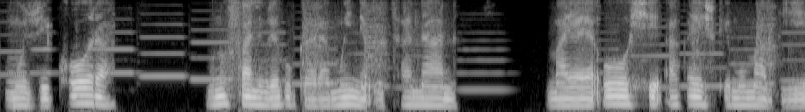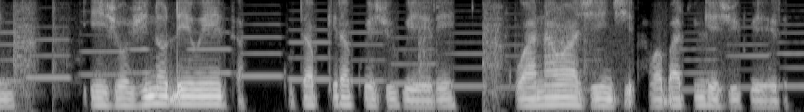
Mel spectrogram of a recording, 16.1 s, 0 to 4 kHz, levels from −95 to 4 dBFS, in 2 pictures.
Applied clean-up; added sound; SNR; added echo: none; Shatter + Wind instrument, woodwind instrument; 18 dB; none.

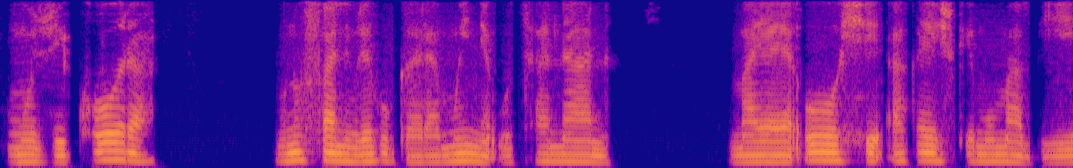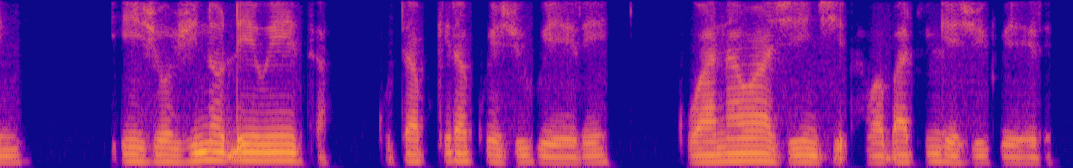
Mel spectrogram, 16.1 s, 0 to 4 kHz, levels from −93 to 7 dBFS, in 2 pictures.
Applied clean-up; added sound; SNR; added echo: none; none; none; none.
